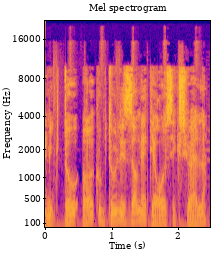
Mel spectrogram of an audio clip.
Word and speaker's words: MGTOW: pour mengo interway généralement le mouvement mis k o a prononcé nikto recoupent tous les hommes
